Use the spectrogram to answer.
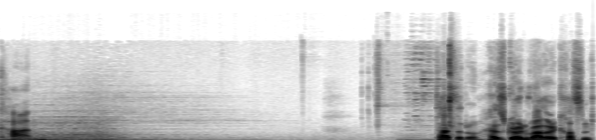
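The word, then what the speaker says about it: Khagan: By the way, they spell it Kagan, but they read it Kan.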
